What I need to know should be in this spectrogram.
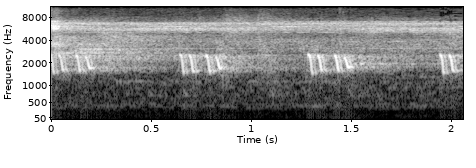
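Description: A drummer taps lightly on cymbals.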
